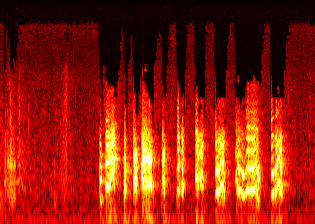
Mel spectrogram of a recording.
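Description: A hen clucking close by in a quiet room: a quick burst of about a dozen loud, throaty clucks in an uneven rhythm after a near-silent start.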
